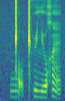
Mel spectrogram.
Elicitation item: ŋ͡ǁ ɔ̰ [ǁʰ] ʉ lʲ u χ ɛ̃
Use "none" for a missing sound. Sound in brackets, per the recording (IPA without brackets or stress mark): ǁʰ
